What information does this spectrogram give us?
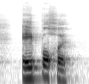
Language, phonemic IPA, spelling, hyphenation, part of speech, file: Dutch, /ˌeːˈpɔ.xə/, epoche, epo‧che, noun, Nl-epoche.ogg
- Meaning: epoch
